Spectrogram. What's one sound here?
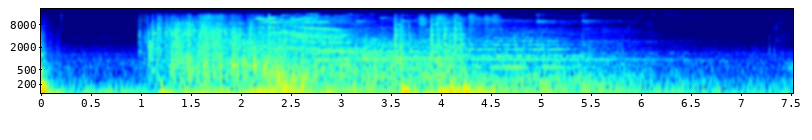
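A gift box bursts open with a bright, chiming shimmer.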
